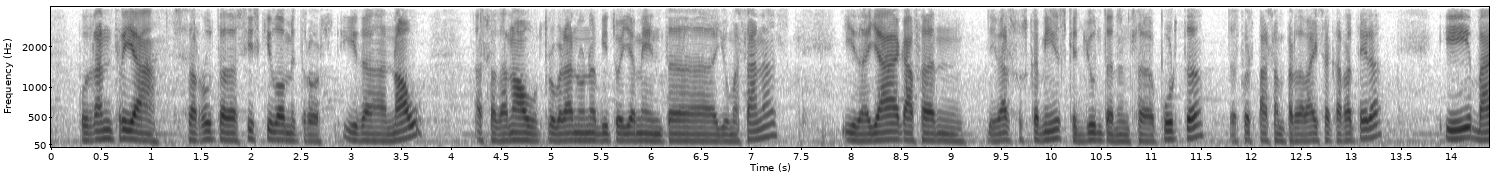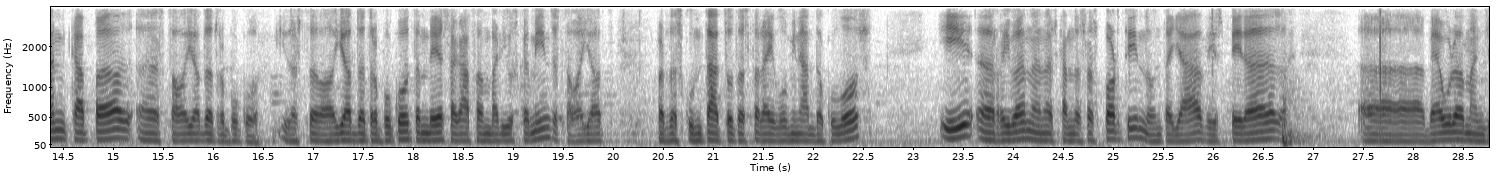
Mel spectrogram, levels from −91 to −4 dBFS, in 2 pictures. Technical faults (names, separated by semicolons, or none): none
